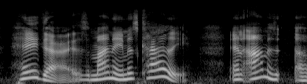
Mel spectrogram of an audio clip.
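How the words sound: It is read in a mocking, put-on tone. The speaker calls it wrong.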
